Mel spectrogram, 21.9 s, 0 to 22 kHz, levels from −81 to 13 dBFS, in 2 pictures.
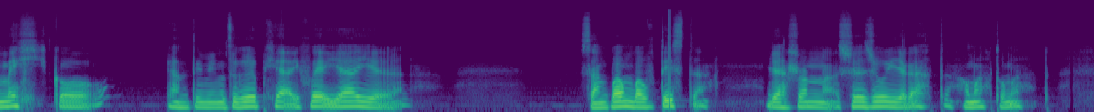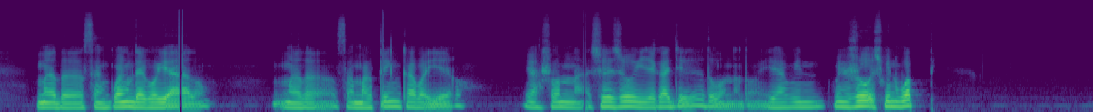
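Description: Speech with five gaps between stream segments, brief hard-edged dropouts to digital silence at 6.69 s (about 14 ms), 10.71 to 10.74 s (about 32 ms), 12.74 to 12.77 s (about 32 ms), 14.77 s (about 10 ms) and 16.78 to 16.80 s (about 19 ms). All fall at segment boundaries, matching 2-second segments. The timestamps of consecutive segments don't abut, so the player pads the hole with silence. Nothing is lost from the speech, but each gap delays what follows.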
